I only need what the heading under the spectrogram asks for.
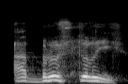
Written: Abbrustelì

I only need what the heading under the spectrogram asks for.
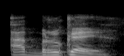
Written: Abbruchè

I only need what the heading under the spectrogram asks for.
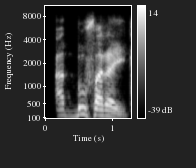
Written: Abbufarète

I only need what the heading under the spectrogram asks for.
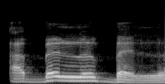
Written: A bell bell

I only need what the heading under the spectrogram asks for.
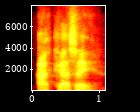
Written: Accasè

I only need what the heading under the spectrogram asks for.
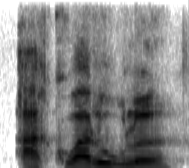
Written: Acquarùle

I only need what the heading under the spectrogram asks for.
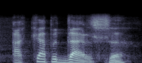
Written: Accapeddàrse

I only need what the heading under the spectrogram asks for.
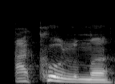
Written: Accùlme

